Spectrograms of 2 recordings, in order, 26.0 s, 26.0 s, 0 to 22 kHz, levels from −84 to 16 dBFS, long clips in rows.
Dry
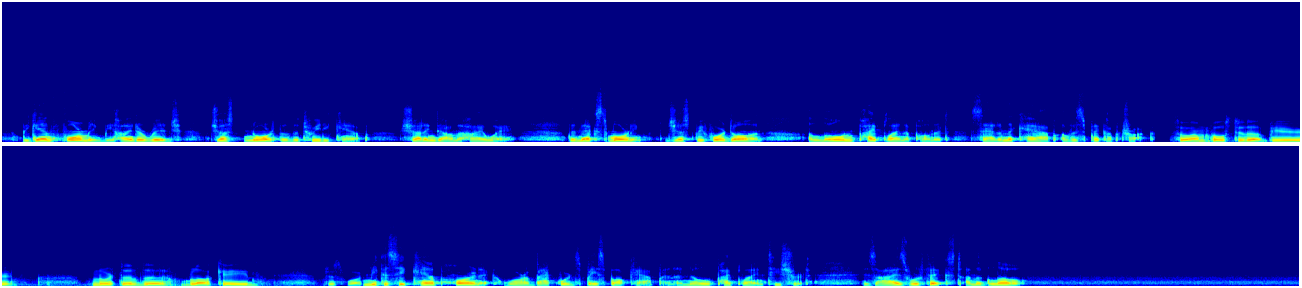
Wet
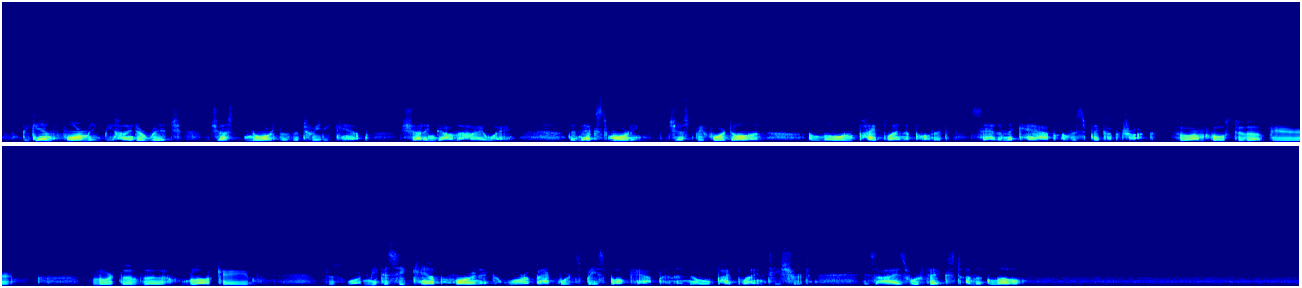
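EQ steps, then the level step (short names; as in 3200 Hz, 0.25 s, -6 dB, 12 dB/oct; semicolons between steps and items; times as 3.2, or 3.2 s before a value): HPF 1000 Hz 24 dB/oct; high shelf 2000 Hz -12 dB; +2.0 dB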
